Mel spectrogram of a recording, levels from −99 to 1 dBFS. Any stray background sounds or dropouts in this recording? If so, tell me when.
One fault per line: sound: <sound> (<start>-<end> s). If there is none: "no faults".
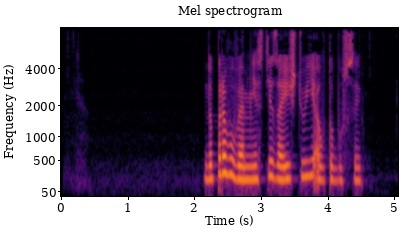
no faults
